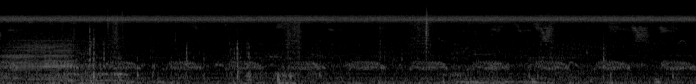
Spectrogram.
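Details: Cape buffalo bulls clashing head to head in the wild African bush; a series of short, low, moaning grunts repeated steadily about every three-quarters of a second, over a constant high insect hum and faint background sounds.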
